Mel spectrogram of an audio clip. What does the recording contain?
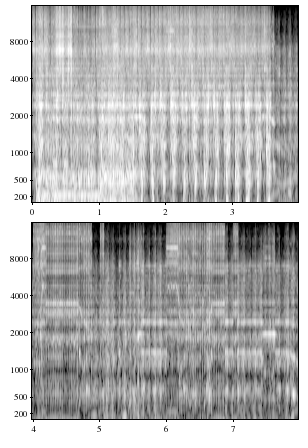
Sound effects > Electronic / Design
Christmas Wrapping Paper
I finally sat down to explore Native Instruments Absynth sampler feature. I used samples from my, 'Broken Freezer Sample Pack' samples to make these noises. It is a low effort beginner pack. It is for documentation purposes but maybe you can find it useful.
abstract, Christmas-themed, sound-design, absynth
